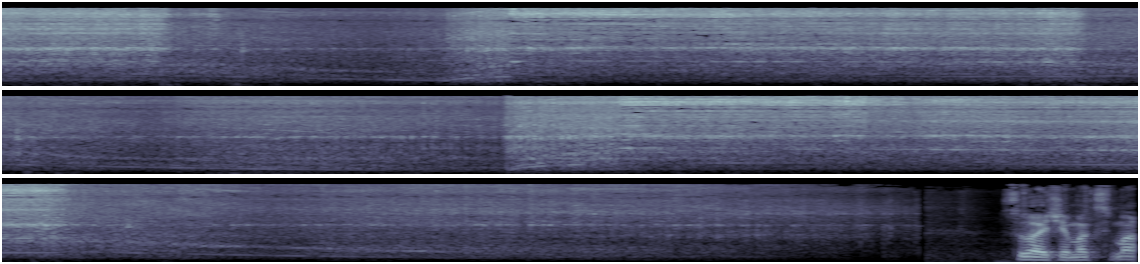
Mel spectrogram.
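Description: A circular saw cuts through wood in loud bursts, winding down between cuts.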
